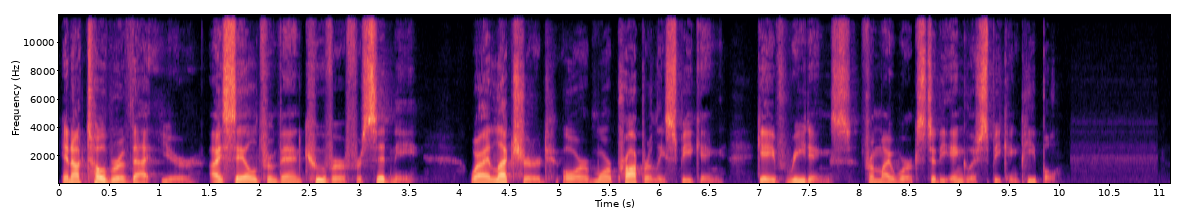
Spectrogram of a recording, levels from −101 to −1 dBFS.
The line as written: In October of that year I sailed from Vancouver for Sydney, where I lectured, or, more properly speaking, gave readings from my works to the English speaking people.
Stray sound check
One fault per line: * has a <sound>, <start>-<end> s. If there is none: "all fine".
all fine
